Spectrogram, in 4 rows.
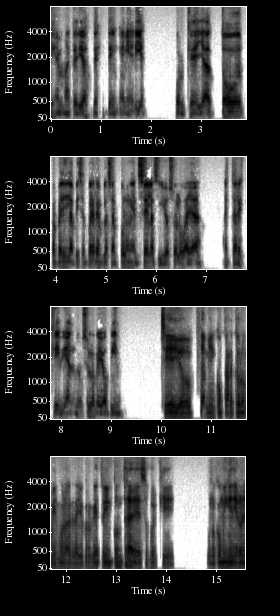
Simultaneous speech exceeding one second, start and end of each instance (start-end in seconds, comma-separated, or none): none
